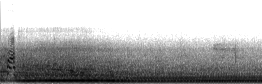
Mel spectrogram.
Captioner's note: car engine sound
